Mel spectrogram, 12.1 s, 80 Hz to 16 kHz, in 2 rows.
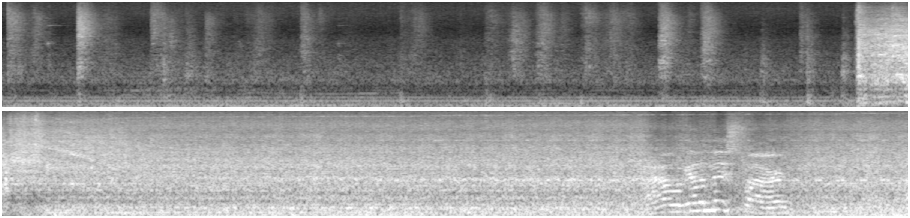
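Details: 1999 Chevrolet S10 4.3 L V6 with distributor, code P0300 (no cylinder-specific code): cranks and catches, then a lumpy idle with an uneven stumble about three times a second and a rattle; misfire, cause not yet found.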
